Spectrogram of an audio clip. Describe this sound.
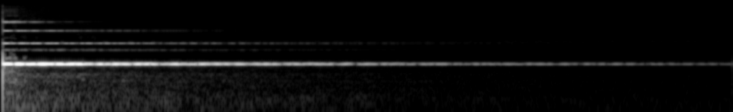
Synthetic Bell Sound. Note name and frequency in Hz are approx.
